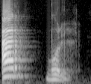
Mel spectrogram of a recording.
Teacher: Porque su acento, su sílaba tónica, se encuentra en la penúltima sílaba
